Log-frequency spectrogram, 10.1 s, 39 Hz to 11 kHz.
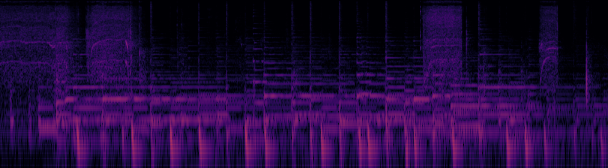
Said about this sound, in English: we'll need to make a hole in this corner, neatly and precisely, 10 mm from the sides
